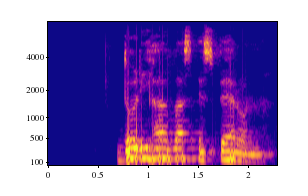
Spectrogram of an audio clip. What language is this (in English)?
Esperanto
